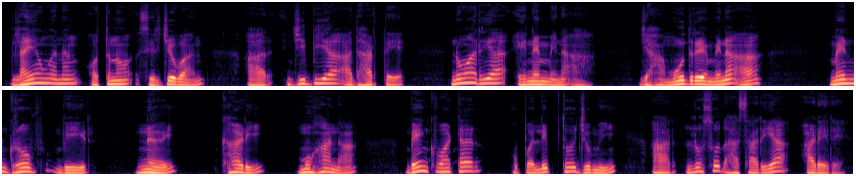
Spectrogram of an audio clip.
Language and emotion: Santali, neutral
